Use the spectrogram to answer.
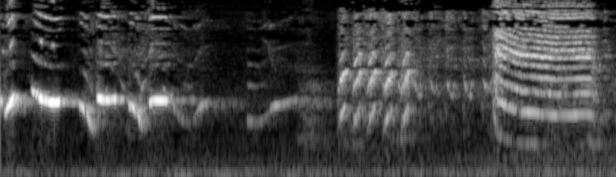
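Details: A laughingthrush sings in daily voice practice, a female with ro ro calls alongside: whistled slurs, a quiet gliding note, a rapid rattling series, then a harsh drawn-out call at the end.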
